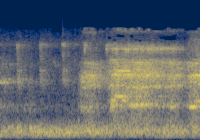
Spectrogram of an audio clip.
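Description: A long bird call, likely a rooster's crow, starting about a second in and lasting about a second and a half.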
